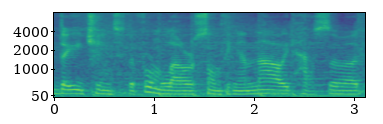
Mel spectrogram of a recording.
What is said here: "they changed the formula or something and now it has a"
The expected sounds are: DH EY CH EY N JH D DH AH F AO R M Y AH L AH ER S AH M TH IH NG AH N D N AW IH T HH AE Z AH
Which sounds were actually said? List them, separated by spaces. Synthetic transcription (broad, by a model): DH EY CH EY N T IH DH AH F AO R M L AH AH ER S AH M TH IH NG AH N N AW IH T HH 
